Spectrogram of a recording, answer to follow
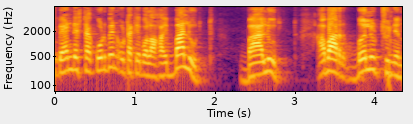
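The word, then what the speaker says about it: balut: দিয়ে পেচিয়ে যে ব্যান্ডেজটা করবেন ওটাকে বলা হয় বালুত বালু আবার বলু চুনেন না ভাই বি এল ইউটি উচ্চারণটা হচ্ছে এই বাত মানে আবার কুচে কুচে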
